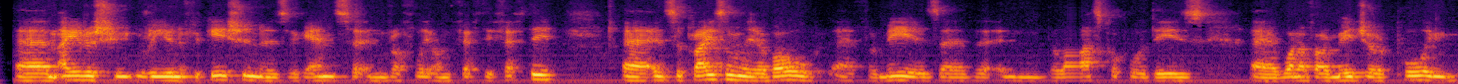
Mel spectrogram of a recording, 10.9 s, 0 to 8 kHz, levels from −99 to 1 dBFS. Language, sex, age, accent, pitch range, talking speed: Romanian, male, 20-39, British, 125-150 Hz, 170 wpm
